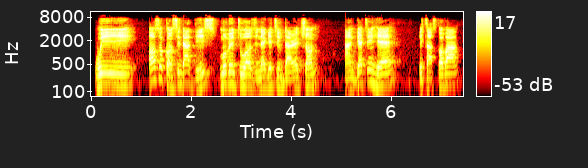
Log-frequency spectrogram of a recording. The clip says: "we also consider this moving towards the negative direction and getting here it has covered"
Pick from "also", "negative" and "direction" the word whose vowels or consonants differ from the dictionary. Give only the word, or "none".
none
